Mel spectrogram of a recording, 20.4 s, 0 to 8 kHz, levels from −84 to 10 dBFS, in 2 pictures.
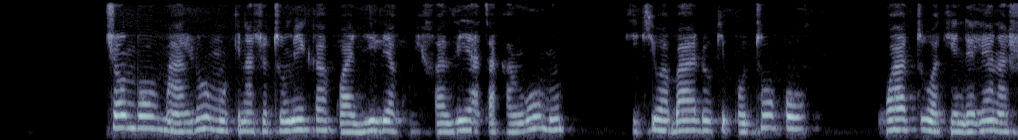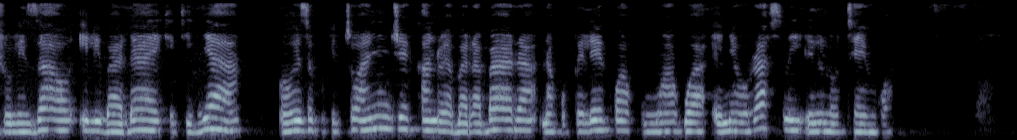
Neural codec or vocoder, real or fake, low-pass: vocoder, 44.1 kHz, 80 mel bands, Vocos; fake; 7.2 kHz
